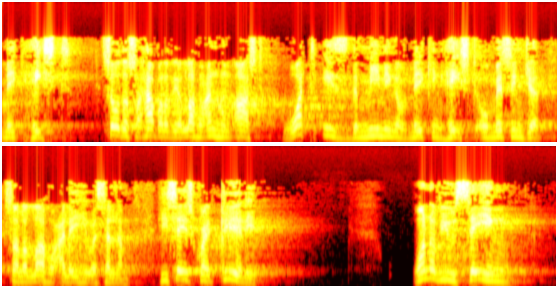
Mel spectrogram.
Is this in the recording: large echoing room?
yes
